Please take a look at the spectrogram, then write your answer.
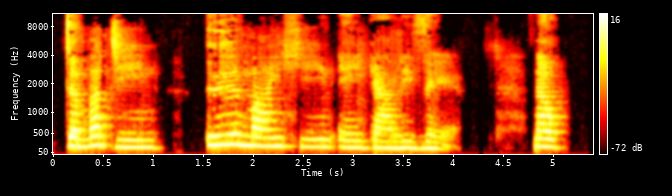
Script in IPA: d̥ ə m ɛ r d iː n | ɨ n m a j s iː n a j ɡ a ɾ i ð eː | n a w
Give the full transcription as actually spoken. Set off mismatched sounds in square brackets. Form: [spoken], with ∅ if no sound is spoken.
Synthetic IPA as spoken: d̥ ə m [a] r d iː n | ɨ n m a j [h] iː n [e] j ɡ a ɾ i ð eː | n a w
